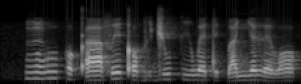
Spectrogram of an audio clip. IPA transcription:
ŋ ũ˦ ɣ uː˦ k ɔ˨ kʼ aː˨ f eː˦ kʼ ɔ˨ b i˨ d͡ʒ uː˦ k i˦ w ɛ˦ t ɪ˨ ɡ͡b a˦ ɲ ɛ˦ ɣ ɛ˨ β ɔ˦

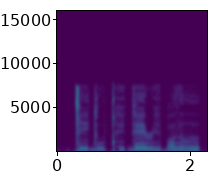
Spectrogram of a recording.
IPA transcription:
ǀ e d u ǃʰ ɛ̤ ɡ ɛ ɹ ɛ̤ ɓ ɔ ð ɤ

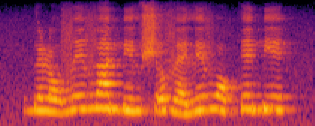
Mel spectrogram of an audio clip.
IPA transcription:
ɡ ə˧ ɭ ɔ˩ v e˥ v a˥ mʲ œ˧ lʲ ʃ ə̰˥ v ɛ˩ lʲ œ˥ v ɔ˩ k e˥ mʲ e˥

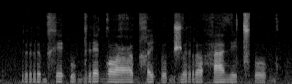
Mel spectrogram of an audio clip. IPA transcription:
r ʊ ɡ x e ʔ u ɡ r ɛ ɡ ɔ ʕ o ɡ χ i ʔ ʊ ɡ ʒ ʊ r ɔ h a ð i t͡sʼ o ɡ

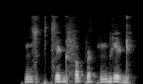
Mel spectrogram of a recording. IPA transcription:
n z ʊ k t͡s i ɖ f ʌ p ə˞ k m b i ɖ

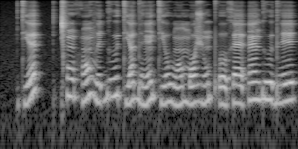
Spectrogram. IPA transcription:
tʲ ɛ˩˥ | ǀʰ õ˧ h ɔ̃˩˥ v e˩˧ ɡʱ ɯ˦˥ tʲ a˩˥ dʱ ẽ˩˥ tʲ ɤ˩˧ β ɔ̃˩˧ m ɔ˩˧ ʒ ũ˩˥ pʼ ɤ˧˩ x ɛ˧ ʔ ɛ̃˦˥ ɡʱ ɯ˥˨ dʱ e˦˥

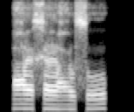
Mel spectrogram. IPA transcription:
ʕ æ x æ ʕ o s o

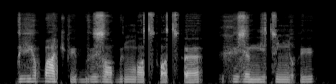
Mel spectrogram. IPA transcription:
vʲ ɔ ɓ ɑ t͡ʃʼ y b ʉ z ɔ ɓ ʉ ŋ ɔ t͡sʼ ɔ t͡sʼ œ | x y z ø mʲ ø t͡s ʉ ɲ ɔ ʔ y

